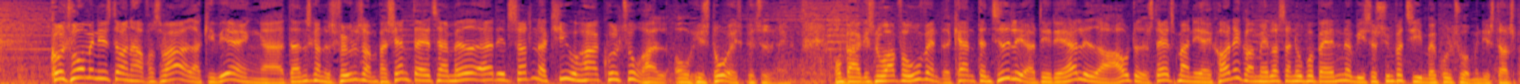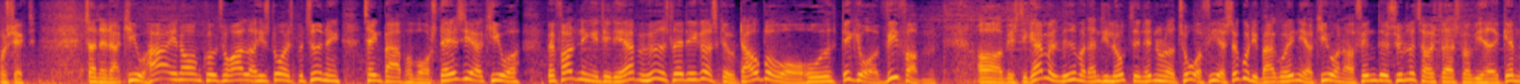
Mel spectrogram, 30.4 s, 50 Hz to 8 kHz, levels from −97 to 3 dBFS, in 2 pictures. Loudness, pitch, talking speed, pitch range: -17 LUFS, 180 Hz, 200 wpm, 140-205 Hz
